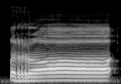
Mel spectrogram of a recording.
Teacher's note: আর র এর উচ্চারণ হবে জিহ্বার আগার পিঠ সেই বরাবর উপরের তালুর সাথে লাগাইয়া র টা উচ্চারণ হবে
